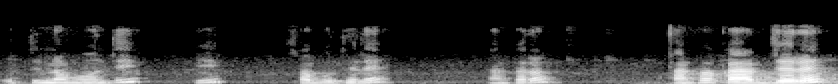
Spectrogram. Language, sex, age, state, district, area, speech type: Odia, female, 45-60, Odisha, Jagatsinghpur, rural, spontaneous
